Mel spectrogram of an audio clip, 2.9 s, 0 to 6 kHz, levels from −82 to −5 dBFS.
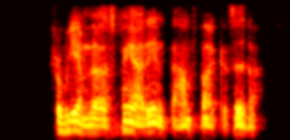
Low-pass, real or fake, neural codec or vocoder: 5.4 kHz; fake; codec, 16 kHz, 1.1 kbps, Voila-Tokenizer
